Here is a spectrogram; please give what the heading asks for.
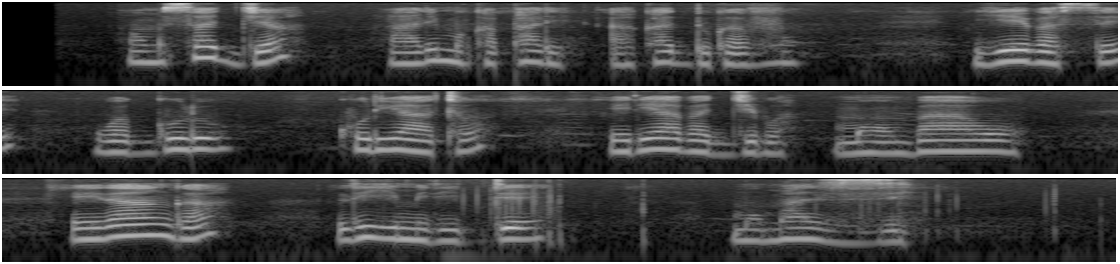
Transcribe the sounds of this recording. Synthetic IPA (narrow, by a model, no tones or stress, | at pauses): o̞musaɟːaː | limukapale̞ | akadːuɡavu | je̞ːβase̞ | waɡːulu | kʰuljaːto̞ | e̞ɾjaːβaɟːiβwa | moːmbaːwo̞ | e̞ɾaŋɡa | lijimiɾidːe̞ | mumazi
